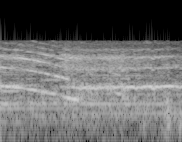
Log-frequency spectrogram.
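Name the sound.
siren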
